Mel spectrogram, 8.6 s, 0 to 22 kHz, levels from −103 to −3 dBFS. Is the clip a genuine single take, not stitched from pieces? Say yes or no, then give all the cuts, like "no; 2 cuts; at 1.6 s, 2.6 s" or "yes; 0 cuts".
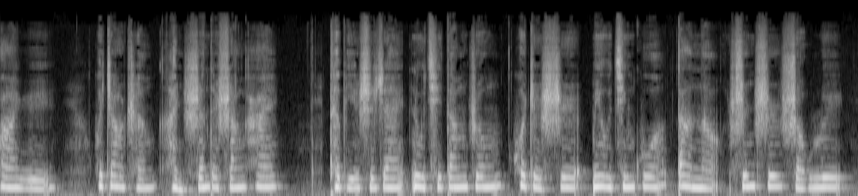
no; 2 cuts; at 3.2 s, 5.1 s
